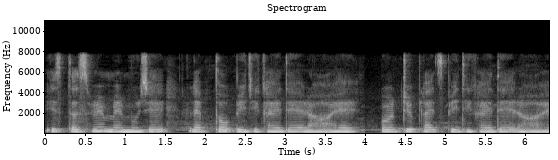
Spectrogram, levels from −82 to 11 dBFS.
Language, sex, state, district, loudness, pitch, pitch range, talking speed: Hindi, female, Arunachal Pradesh, Papum Pare, -15 LUFS, 205 Hz, 195-210 Hz, 160 wpm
